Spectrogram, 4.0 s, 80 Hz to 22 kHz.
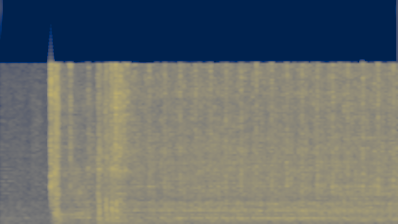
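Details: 1991 Chevrolet D20 with a freshly assembled Maxion S4T Plus diesel, after tank cleaning and service: the starter cranks briefly, then it catches and settles into a steady, even idle with no knocks or misses.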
